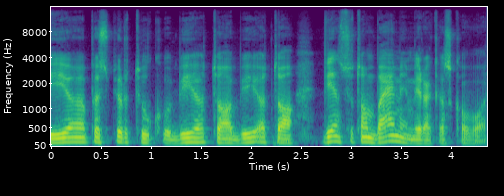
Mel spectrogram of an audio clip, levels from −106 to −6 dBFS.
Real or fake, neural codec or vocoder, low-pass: real; none; 14.4 kHz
